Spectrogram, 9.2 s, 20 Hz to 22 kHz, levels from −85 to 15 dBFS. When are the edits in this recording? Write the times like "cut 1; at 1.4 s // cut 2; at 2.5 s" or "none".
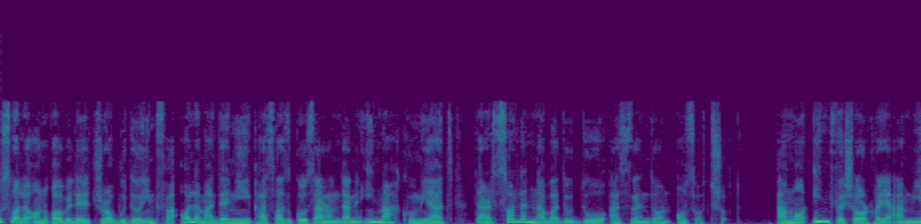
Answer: none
